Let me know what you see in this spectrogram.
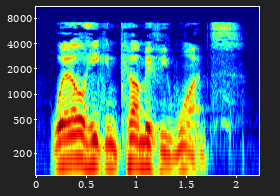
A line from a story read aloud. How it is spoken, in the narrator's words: he said in a surly voice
